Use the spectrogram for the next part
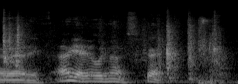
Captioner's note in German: Sie sprechen englisch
